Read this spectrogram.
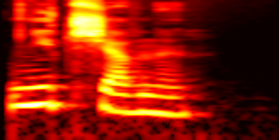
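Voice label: "нитшсявны", Komi-Zyrian, female; kpv audio dict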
